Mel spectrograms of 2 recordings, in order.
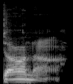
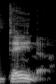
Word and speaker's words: Dana: 8 for example like they pronounce it Donna it's Dana like that's that's a that's an English name it's Dana now if they said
